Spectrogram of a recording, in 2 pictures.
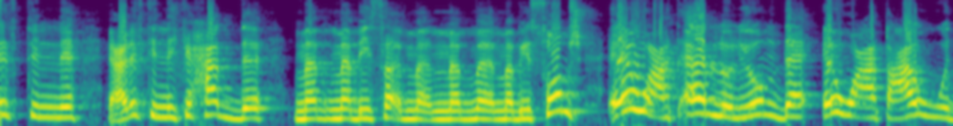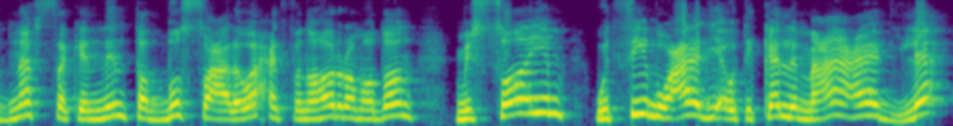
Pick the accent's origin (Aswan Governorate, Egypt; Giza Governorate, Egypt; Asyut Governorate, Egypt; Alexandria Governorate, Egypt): Alexandria Governorate, Egypt; Alexandria; وانا راجل اسكندراني وبننزل البحر، والبحر الابيض عالي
